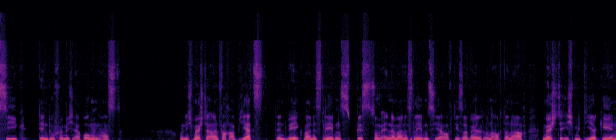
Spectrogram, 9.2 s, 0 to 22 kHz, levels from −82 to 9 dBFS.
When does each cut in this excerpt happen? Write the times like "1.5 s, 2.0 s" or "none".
none

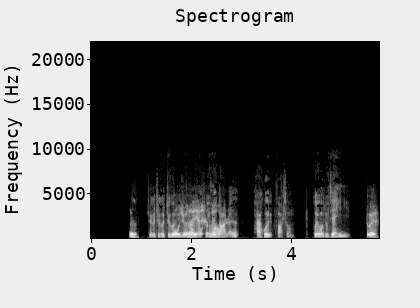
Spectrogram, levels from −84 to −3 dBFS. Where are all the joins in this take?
none

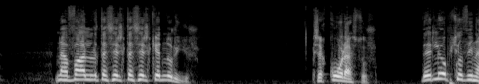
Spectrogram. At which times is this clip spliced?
1.2 s

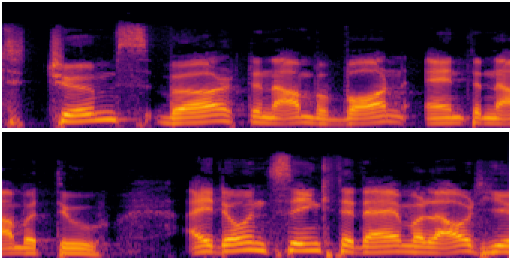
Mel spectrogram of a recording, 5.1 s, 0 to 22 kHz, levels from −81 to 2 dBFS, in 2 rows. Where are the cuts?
none

